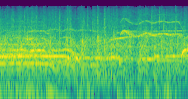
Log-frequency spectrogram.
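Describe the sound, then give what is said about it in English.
Sustained applause from a live studio audience at a radio broadcast on campus at Goldey-Beacom College, a dense steady wash of clapping at an even loudness, with a few higher whoops and cheers rising above it near the end. “Thank you so much for the applause and the warm welcome.”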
